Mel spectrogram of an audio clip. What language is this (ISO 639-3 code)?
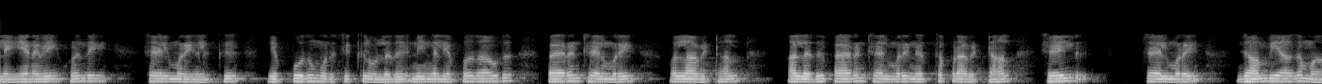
tam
